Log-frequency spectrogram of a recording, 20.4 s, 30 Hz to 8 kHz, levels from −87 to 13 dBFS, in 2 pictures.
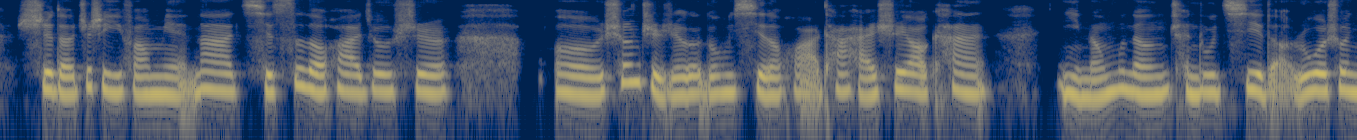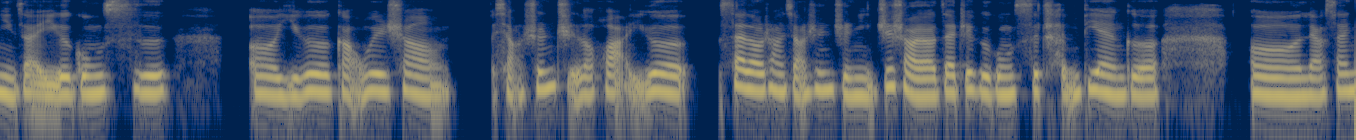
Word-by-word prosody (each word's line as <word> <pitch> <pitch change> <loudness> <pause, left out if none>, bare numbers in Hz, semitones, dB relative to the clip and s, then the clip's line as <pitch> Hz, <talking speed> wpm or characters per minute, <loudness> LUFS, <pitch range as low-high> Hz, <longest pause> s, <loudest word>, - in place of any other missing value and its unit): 是 225 - +2
的， 190 -3 +2
这 250 - -3
是 230 -3 -1
一 200 - +1
方 190 -2 -1
面， 190 -1 0
那 220 -1 0
其 210 0 -2
次 205 +7 -2
的 215 -5 +4
话 205 -2 -2
就 210 +1 -1
是， 205 -1 -2 0.7
呃， 190 -4 +1
升 300 +10 0
职 240 - +1
这 180 +1 0
个 190 +1 +1
东 195 +1 -1
西 205 0 -1
的 180 0 +1
话， 195 - -5
它 210 -2 -5
还 185 -4 -2
是 200 +4 -1
要 210 -3 +2
看 205 -1 -3 0.5
你 195 -3 +1
能 170 +4 +1
不 230 - +1
能 195 -1 +2
沉 200 -3 -1
住 205 +1 +1
气 205 +2 0
的， - - -4
如 190 - +3
果 215 -1 +6
说 220 +1 0
你 200 -3 +3
在 100 - -1
一 90 - +2
个 190 - +5
公 195 +1 +1
司， 200 0 0 0.6
呃， 195 -2 0
一 180 0 -1
个 205 +1 +4
岗 195 -2 -4
位 210 +1 +3
上 205 -2 -2 0.3
想 190 - -7
升 230 +5 0
职 260 - -5
的 185 0 -1
话， 200 +1 -3
一 - - -4
个 210 -3 +2 0.2
赛 250 - +1
道 220 -2 +5
上 215 -1 0
想 210 - -2
升 220 +2 0
职， 190 -5 -2
你 180 0 0
至 255 +5 -1
少 215 -8 +2
要 175 0 +3
在 200 +3 +1
这 220 +3 -1
个 195 -3 +1
公 190 0 +1
司 200 +2 -3
沉 205 -1 -4
淀 200 -4 +2
个， 185 0 0 0.6
呃， 180 -2 +2
2-3 195 +4 0
200 Hz, 225 characters per minute, -18 LUFS, 190-215 Hz, 0.7 s, 果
